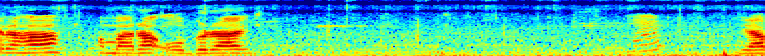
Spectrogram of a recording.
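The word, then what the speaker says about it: Oberoi: ओबेरॉय pronounce ओबेरॉय।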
